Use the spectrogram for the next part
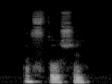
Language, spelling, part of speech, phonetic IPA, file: Polish, pastuszy, adjective, [paˈstuʃɨ], LL-Q809 (pol)-pastuszy.wav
